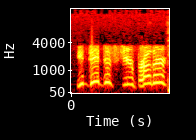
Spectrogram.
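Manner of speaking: very high-pitched mock mother, aghast; scolding mom. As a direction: imitate a mom confronting her kid in a high voice. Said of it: "my mom looks at me".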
